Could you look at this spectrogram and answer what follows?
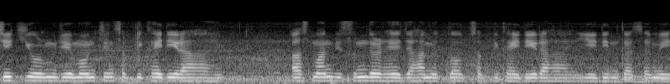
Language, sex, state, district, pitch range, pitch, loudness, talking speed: Hindi, male, Arunachal Pradesh, Lower Dibang Valley, 155-170 Hz, 160 Hz, -14 LUFS, 225 wpm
